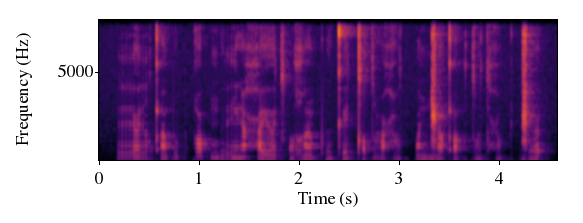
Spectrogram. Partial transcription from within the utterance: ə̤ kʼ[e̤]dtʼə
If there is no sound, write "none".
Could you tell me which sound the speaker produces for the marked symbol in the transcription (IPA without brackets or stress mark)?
e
